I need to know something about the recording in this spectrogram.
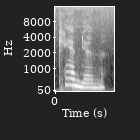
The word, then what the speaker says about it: canyon: The word is canyon. Canyon. Sound it out. K-A-N-Y-A-N. K-A-N-Y-A is the schwa. It's spelled with the O in this word.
